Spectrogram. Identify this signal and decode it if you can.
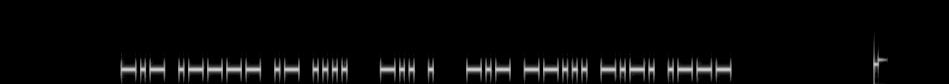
Morse code, heard as a keyed tone, about 25 wpm, 700 Hz. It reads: K1AH DE K7CJ
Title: USA Callsign DE Callsign - 4 Characters - 25wpm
